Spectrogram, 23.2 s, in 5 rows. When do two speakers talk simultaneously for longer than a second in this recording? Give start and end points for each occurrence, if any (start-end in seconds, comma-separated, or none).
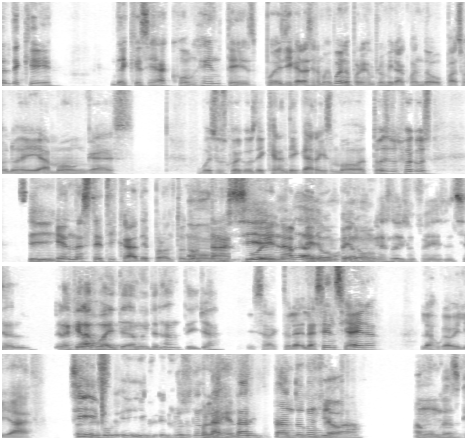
11.1-13.1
